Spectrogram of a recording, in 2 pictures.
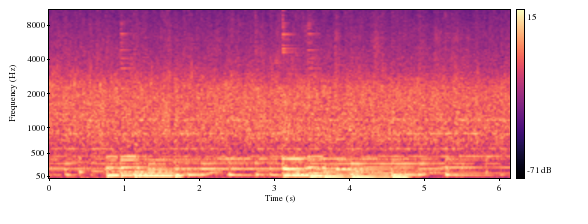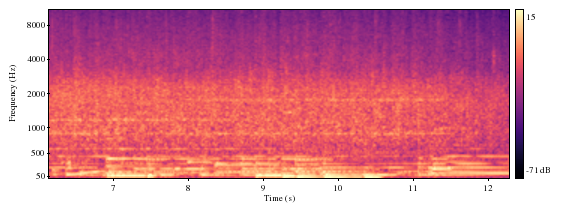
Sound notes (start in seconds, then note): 2.7 applause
